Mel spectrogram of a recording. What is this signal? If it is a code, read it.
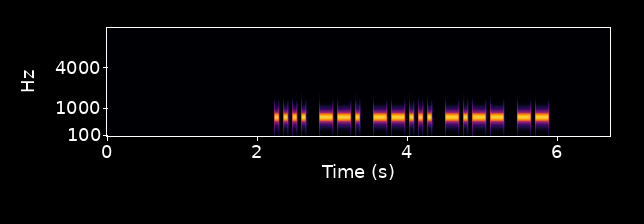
Morse code, heard as a keyed tone, about 20 wpm, 700 Hz. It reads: HG7YM
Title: DXCC-100 Call Signs - 5 Characters - Repeated 2x - 20wpm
